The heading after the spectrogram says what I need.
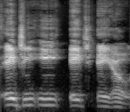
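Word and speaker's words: Ahegao: And then like seeing some more of the I don't know how you say it, a hagyo. It's Agehao, so Yeah.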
